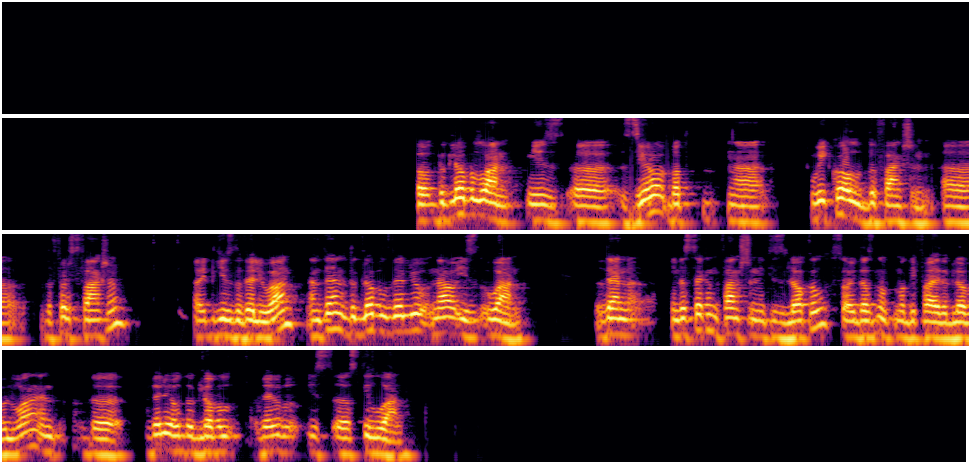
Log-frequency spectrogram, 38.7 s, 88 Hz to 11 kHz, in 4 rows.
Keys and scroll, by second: 0.3 Right, 8.1 Escape, 8.5-9.8 typing, 11.9 shift+Up, 12.4 Up.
